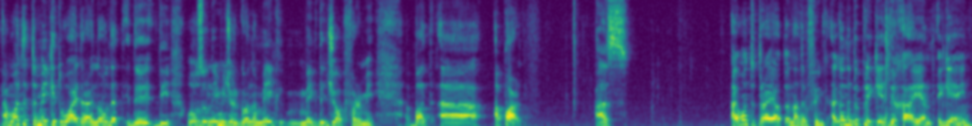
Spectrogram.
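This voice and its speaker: Speaking with a Russian accent, a man uses a high pitch and ordinary pitch variation at a moderate pace, broken by long, frequent pauses. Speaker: music producer. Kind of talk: tutorial. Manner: halting.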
